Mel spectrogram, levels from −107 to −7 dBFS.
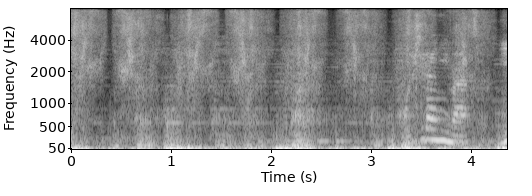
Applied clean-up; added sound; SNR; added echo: neural separator model SepFormer DNS4.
